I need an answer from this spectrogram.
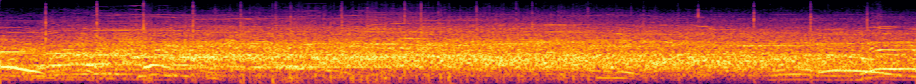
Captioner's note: audience cheering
